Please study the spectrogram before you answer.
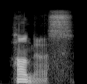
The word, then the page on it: harness: British English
